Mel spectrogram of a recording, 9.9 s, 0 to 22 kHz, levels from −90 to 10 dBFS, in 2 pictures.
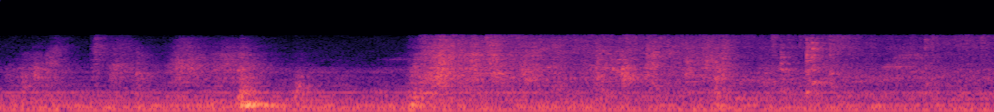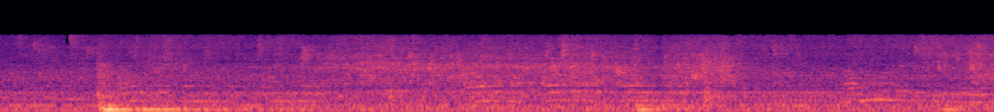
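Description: A recording of sounds that is dull throughout, with nothing above 7 kHz and heavy codec damage: rough, fluttering noise clinging to tonal parts. This is likely Dolby Digital compression at a very low bitrate, around 48 kbps. A spectrogram would show a flat ceiling at 7 kHz and grainy, speckled noise filling in where detail was dropped.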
